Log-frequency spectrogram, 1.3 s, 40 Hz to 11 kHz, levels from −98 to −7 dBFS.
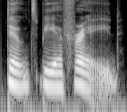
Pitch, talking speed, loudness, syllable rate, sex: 150 Hz, 140 wpm, -19 LUFS, 3.5 syllables/s, female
